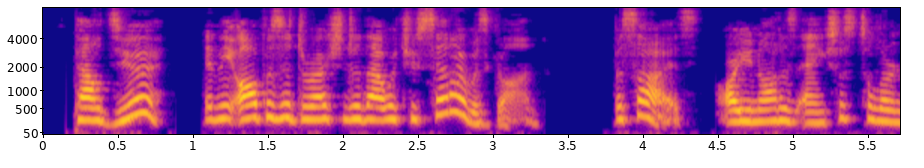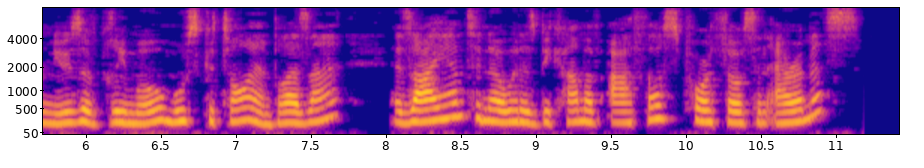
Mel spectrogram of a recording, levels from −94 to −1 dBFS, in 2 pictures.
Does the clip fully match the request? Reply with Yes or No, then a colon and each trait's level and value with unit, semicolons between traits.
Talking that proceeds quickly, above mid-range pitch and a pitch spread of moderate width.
Yes: fast, 210 wpm; high, 240 Hz; average, 4.2 semitones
